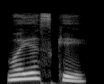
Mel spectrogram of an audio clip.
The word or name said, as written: ವಯಸ್ಕ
